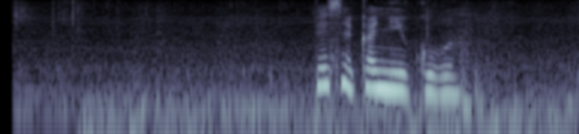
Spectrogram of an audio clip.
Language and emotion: Russian, neutral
